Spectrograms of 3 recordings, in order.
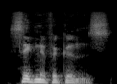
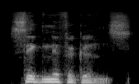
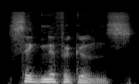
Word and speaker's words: significance: पर आपका स्वागत है कुछ लोग इस शब्द को गलत प्रोनाउंस करते हैं जैसे सिग्निफिकेंट गलत क्यों है और इसकी सही प्रोनंसिएशन क्या है इसकी सही प्रोनंसिएशन है सिग्निफिकेंट सिग्निफिकेंट इस शब्द में चार शब्दांश है पहले शब्दांश को यानी एस आई जीी को बोलिए सिग सिग दूसरे शब्दांश को यानी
